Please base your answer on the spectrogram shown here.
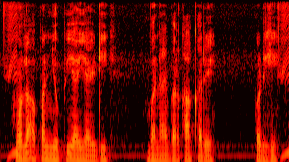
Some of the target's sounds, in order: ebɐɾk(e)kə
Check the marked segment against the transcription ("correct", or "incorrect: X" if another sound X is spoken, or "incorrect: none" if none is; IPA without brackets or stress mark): incorrect: a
